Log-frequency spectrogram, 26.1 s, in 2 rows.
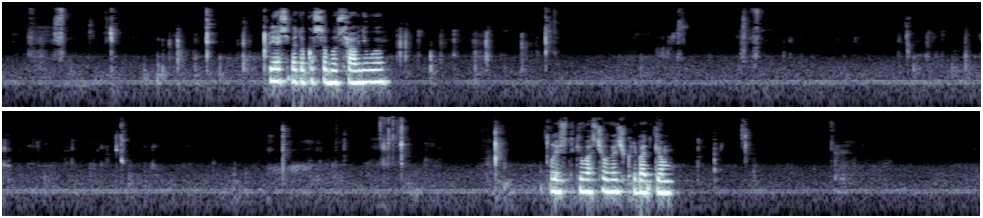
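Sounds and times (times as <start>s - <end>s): faint chewing: 0.1s - 3.7s, 5.1s - 7.5s, 8.4s - 20.4s, 22.2s - 23.2s.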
